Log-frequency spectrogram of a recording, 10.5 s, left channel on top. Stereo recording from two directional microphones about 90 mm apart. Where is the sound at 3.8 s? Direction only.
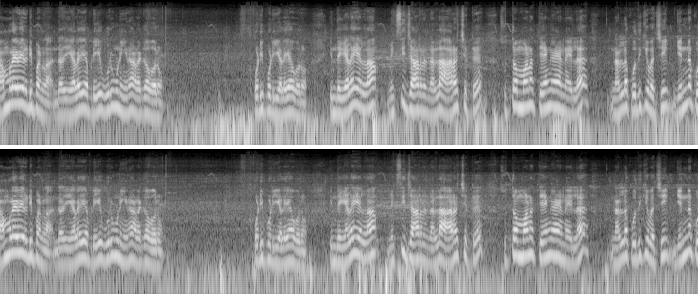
35° left (ahead or behind).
